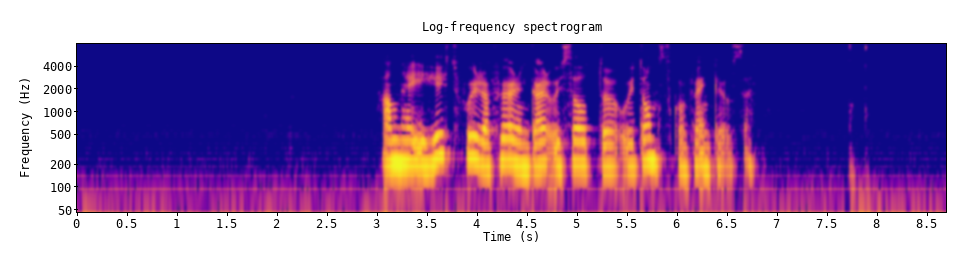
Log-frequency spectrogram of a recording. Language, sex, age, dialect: Faroese, female, 15-35, Suðurstreymoy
